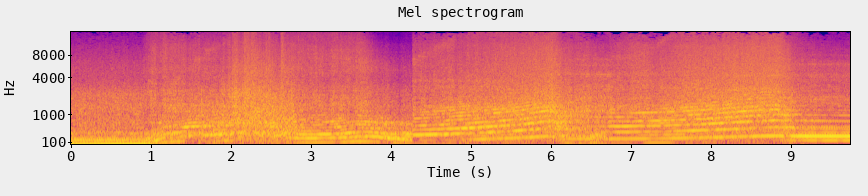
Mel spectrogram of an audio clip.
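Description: A performance car's engine being revved and driven hard: its pitch climbs and drops several times, then settles to a steady note near the end.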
